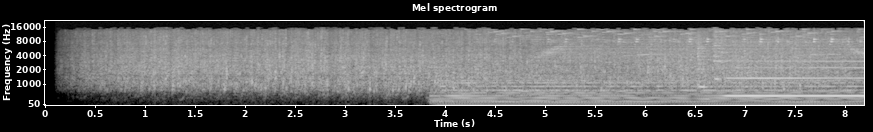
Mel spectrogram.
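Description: Small stream of water splashing over rocks, fading in from silence. About four seconds in, slow instrumental music with long held notes comes in over it and gets louder near the end.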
